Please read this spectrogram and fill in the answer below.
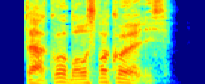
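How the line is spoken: Barking. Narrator (Russian): рявкнул Кольцов

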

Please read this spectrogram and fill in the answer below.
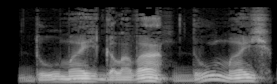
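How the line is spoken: Muttering. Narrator (Russian): бормотал он

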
